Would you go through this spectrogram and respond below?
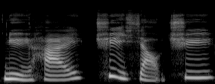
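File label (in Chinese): nu3 hai2 qu4 xiao3 qu1, Mandarin; tough sounds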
